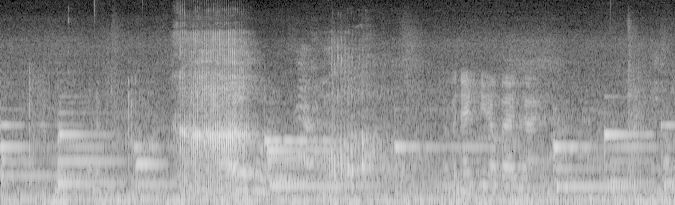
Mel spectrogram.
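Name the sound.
imitated snoring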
